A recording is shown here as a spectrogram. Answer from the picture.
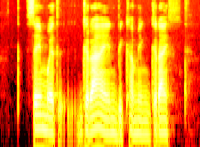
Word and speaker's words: grænt: Same with græn becoming grænt. We get a voiceless N before the T, so watch out for that.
